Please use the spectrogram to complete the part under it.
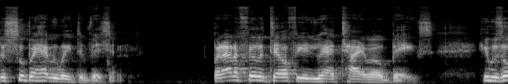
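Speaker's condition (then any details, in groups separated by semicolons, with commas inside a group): No condition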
